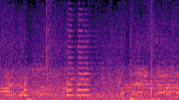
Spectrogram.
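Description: Procession din of voices and music, with a short horn toot about a second in.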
